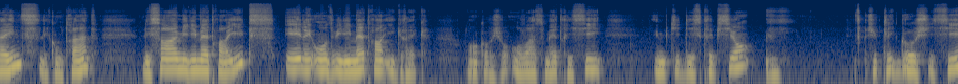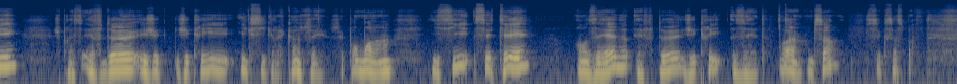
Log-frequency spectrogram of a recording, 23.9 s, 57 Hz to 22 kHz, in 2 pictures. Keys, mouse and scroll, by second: 7.8 click, 8.5 click, 12.3 click, 12.8 F2, 14.9-15.8 typing, 17.1 click, 19.8 F2, 20.9-23.2 typing.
